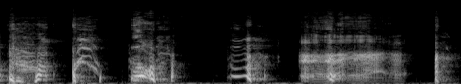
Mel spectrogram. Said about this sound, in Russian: Кашель перешел в хрип, сиплое удушение.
